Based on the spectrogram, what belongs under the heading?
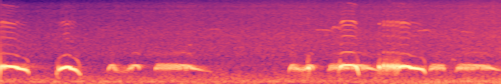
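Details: Decoy dove luring wild doves: two strong downcurved coos open, followed by a string of flatter, buzzy-edged notes and more arched coos in quick succession.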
